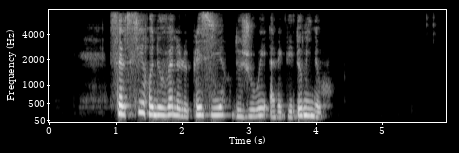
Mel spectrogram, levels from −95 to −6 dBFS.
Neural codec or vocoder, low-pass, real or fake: none; 7.2 kHz; real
